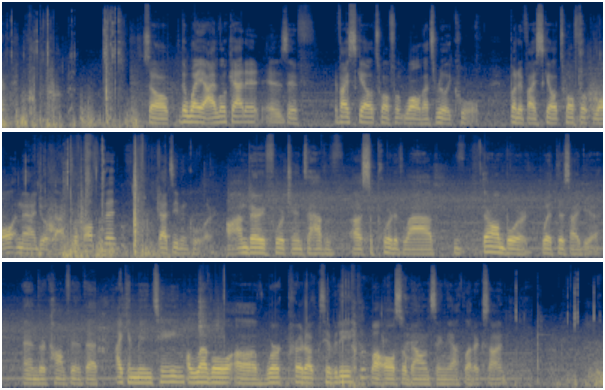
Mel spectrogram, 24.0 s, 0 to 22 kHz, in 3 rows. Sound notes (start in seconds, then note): 0.2 feet landing; 8.4 feet landing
